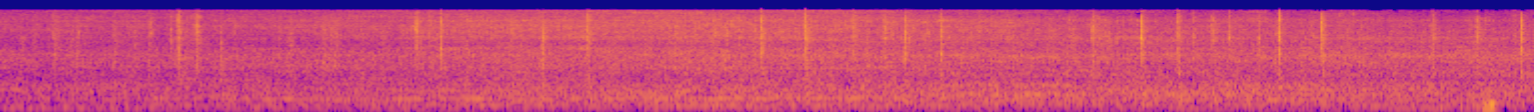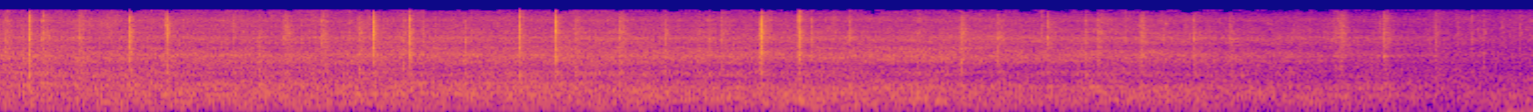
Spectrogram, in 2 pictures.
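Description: G-scale model train of Rhaetian Railway stock running past on garden-railway track: a steady rolling sound that swells as it passes and eases off near the end, with frequent irregular clicks of the wheels over the rail joints.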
